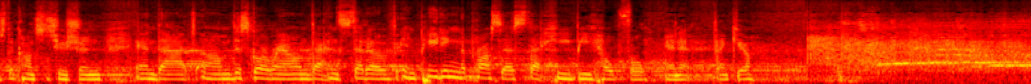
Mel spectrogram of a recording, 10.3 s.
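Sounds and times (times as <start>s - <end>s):
speech: 0.0s - 7.7s
applause at a public meeting: 8.4s - 10.3s.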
